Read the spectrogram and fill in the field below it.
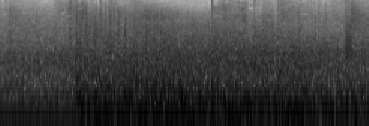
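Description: A gigantic explosion destroys a river bridge in a Napoleonic-era battle, heard as a loud, sustained low rumbling boom lasting about two seconds, dense and heavy throughout.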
